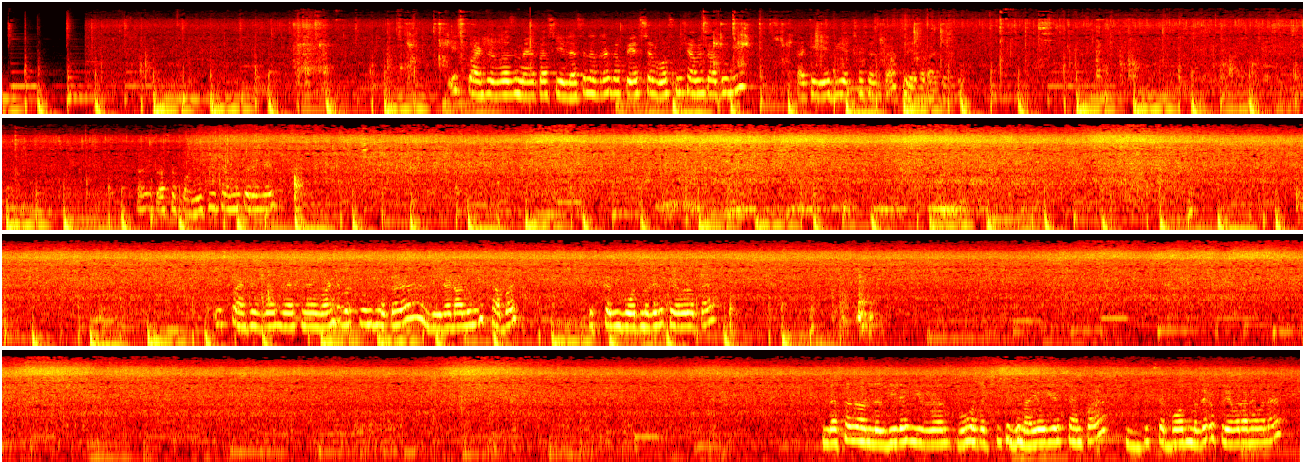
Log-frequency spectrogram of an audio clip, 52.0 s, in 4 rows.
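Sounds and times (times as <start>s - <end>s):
background music: 0.0s - 52.0s
onions sizzling in hot oil: 0.7s - 52.0s.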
